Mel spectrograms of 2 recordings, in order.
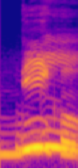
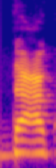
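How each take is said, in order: First: The word ends in a long 'ee' vowel. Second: The word ends in a short 'uh' vowel. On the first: The next word starts with a vowel. "এটার উচ্চারণ আমি কি করব? দি করব।" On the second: The next word starts with a consonant. "T H E এর উচ্চারণ কি করব? দা করব।"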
